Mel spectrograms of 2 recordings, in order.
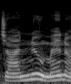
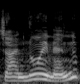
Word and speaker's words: Neumann: In footnote number 9, the document referenced a 1921 decree issued by the Holy See on the virtues of John Newman, or as he would have pronounced it, John Neumann, but in the United States pronunciation was Newman, a Bohemian-born missionary who had served as Bishop of Philadelphia from 1852 to 1860.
